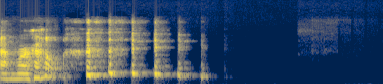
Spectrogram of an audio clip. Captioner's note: laughs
